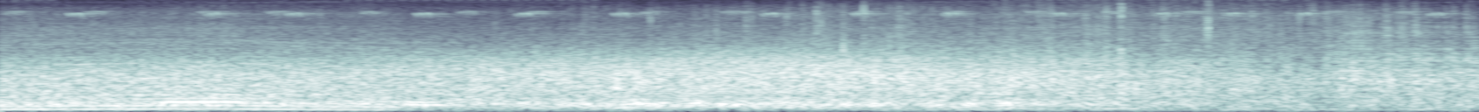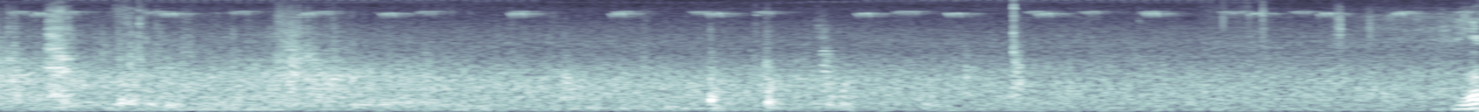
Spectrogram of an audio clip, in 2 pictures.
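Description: An SUV drives up and slows to a stop, its engine and tyre noise swelling over the first few seconds and then dying away. Crickets chirp steadily throughout, and a few short clicks and knocks come in the second half.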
